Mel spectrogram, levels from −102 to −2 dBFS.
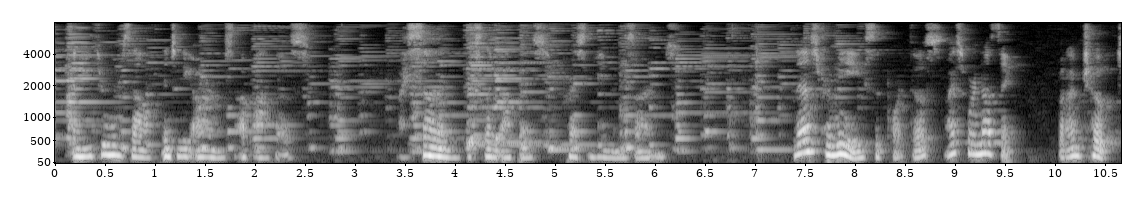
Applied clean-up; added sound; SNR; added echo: classical method WPE with log-MMSE.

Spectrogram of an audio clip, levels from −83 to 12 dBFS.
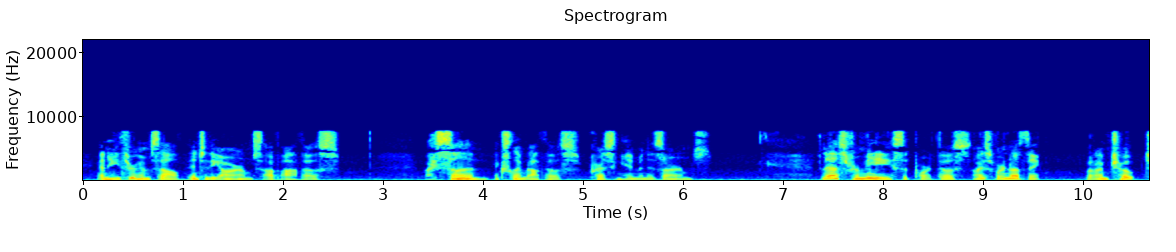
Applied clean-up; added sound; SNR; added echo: none; none; none; none.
